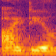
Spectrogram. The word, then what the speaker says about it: ideal: Note that the words ideal and real are often mispronounced, as though they rhymed with real and deal. In fact, they have their two vowels sounded separately, because they belong to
